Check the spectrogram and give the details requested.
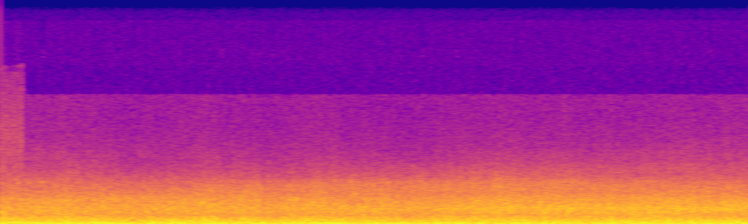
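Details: Heavy wind rumble and surf-like roar on a winter coast, a dense even wash of noise with no bird calls.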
